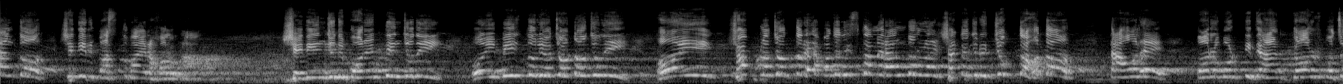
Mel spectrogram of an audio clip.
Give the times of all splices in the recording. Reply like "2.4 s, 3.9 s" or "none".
none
